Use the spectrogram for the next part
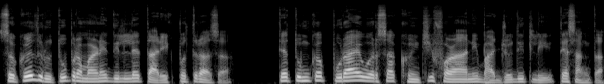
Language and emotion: Goan Konkani, neutral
